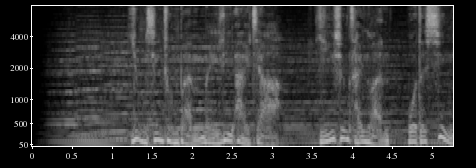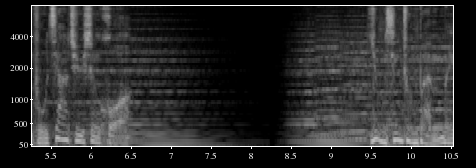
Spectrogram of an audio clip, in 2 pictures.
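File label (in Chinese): 男S347 国语 男声 广告-智能家居广告-品质大气 大气浑厚磁性 沉稳; 怡生采暖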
